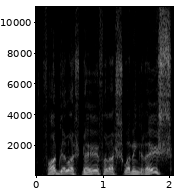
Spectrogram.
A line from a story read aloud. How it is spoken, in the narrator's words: he roared happily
